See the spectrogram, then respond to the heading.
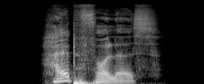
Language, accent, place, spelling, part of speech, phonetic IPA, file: German, Germany, Berlin, halbvolles, adjective, [ˈhalpˌfɔləs], De-halbvolles.ogg
- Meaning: strong/mixed nominative/accusative neuter singular of halbvoll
